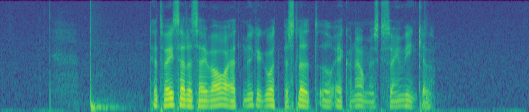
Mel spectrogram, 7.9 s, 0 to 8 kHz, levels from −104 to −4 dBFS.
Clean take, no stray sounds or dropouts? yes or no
no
